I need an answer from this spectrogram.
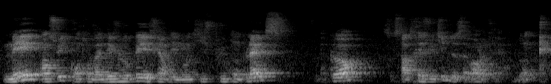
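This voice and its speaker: Counting beats aloud with playful asides, a drum teacher jokes his way through exercises as drums play in the background. He speaks a little fast, with a medium pitch and lively intonation. In the very echoey drum-kit room his voice sounds far off, and there's background noise.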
